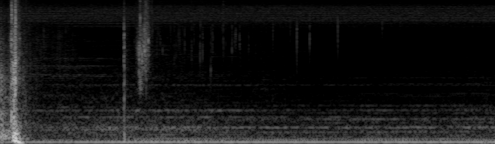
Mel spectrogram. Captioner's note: thudding; guts squishing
